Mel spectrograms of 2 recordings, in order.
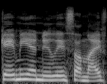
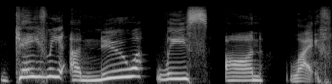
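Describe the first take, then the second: First: The phrase is rushed through quickly. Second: The phrase is drawn out slowly. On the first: The speaker calls it wrong. "So don't do this" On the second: The speaker calls it right. "that's quite a slow way to say that, but that's natural"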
